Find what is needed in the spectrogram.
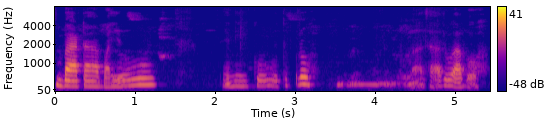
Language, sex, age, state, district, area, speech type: Nepali, female, 60+, West Bengal, Jalpaiguri, rural, spontaneous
